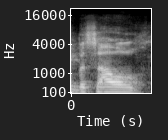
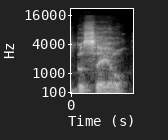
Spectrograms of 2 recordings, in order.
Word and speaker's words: Basallo: This is the 2023 Bowman Chrome First Prospect Auto of Samuel Basallo, or Basallo, depends on who you talk to. I say Basallo. I think correct pronunciation is Basallo.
